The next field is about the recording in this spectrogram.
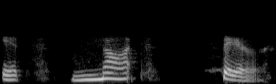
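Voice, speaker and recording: A woman voicing an excitable male storybook pigeon who keeps begging for things, with dramatic, drawn-out whines. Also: medium pitch, creaky, slightly rough, heavily acted. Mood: frustrated. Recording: tinny phone-like sound.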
